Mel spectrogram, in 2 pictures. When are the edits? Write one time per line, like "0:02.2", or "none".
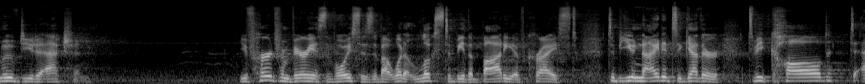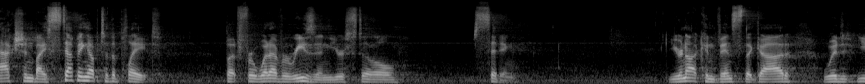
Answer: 0:04.4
